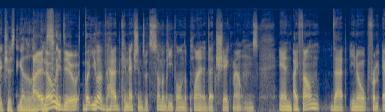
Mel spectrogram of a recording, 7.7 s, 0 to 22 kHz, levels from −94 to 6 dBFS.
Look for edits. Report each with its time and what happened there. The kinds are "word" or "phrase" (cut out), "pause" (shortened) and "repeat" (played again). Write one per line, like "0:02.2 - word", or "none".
0:01.9 - word
0:03.3 - phrase
0:04.3 - word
